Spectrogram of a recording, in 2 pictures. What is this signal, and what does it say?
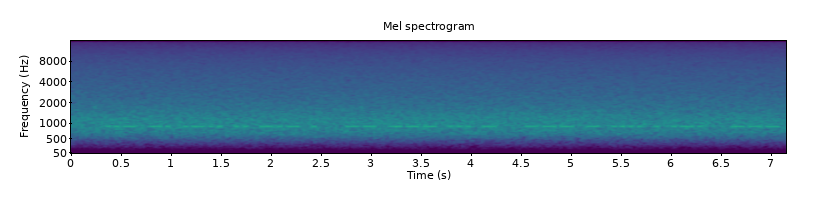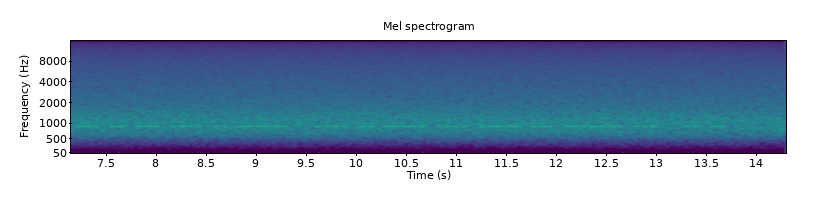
Morse code, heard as a keyed tone, machine-sent, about 28 wpm, 900 Hz, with heavy radio static and a narrow filter. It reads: UNLIKE MOST OTHER ONTARIO HIGHWAYS IT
